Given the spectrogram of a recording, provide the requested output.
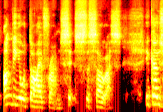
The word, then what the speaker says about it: psoas: Yes, you know, it's the psoas muscle. Let me spell that for your listeners.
